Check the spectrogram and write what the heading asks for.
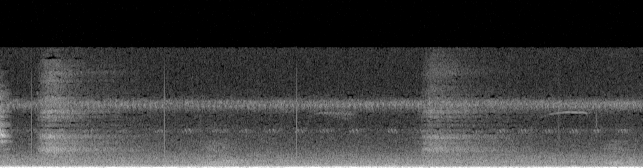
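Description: A man breathing slowly and deeply: one long breath about half a second in and another about four seconds later, over a steady low rumble.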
